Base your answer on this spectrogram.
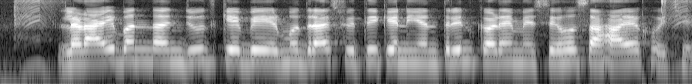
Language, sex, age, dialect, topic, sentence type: Magahi, female, 25-30, Western, banking, statement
